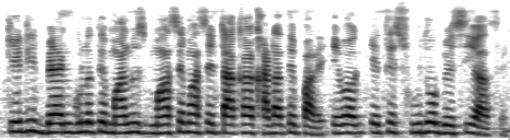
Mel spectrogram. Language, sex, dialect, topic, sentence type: Bengali, male, Standard Colloquial, banking, statement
